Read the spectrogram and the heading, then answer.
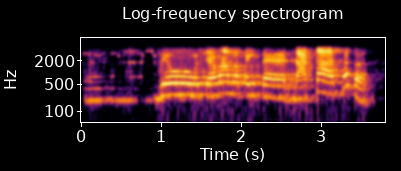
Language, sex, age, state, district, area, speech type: Sindhi, female, 30-45, Gujarat, Junagadh, rural, conversation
